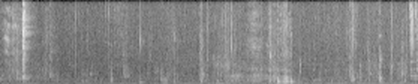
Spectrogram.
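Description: Eating sounds: food being bitten and chewed, with scattered short crunches and clicks over a steady low hum.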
